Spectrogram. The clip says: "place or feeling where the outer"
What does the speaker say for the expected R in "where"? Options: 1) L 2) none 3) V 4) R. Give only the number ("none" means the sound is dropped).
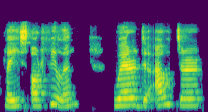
4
